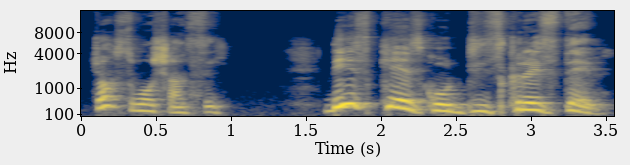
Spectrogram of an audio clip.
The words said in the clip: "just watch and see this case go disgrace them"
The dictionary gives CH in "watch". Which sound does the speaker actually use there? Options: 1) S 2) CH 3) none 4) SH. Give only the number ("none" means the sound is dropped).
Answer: 4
